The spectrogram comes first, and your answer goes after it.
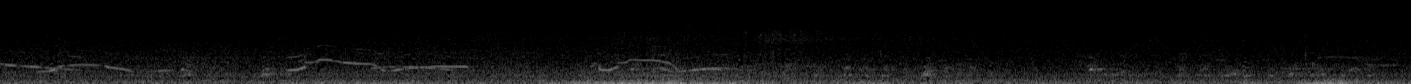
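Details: Wolf chorus in Estonia, 27 December 2017, with several animals giving short, bending, yelping howls that rise sharply and fall in quick succession, the calls overlapping across the stretch against a constant rumbling hiss.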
